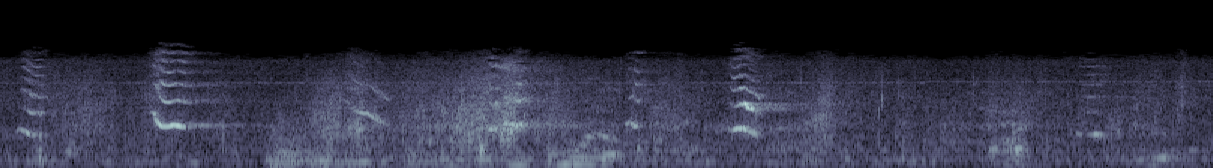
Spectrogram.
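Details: Baby monkey Leo, hungry and begging its mother for milk, gives two high, thin wavering cries with a sharp downward bend, about six seconds apart, over low rustling and murmuring background noise.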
